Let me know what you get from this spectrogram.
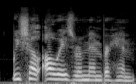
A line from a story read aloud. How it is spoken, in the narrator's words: I said hastily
